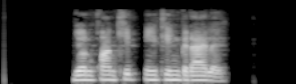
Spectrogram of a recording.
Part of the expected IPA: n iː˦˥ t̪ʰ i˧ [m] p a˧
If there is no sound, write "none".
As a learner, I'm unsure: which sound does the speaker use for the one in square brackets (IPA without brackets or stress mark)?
ŋ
